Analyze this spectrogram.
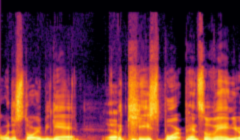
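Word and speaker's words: McKeesport: Mkeesasport Pennyslvania, right?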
